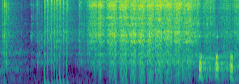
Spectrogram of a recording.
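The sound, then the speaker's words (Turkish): A clockwork mechanism is wound up with a rapid, steady series of dry ratcheting clicks, fairly loud and bright, ending with a few slower, heavier clacks. “Kur, kur, kur bakalım.”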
